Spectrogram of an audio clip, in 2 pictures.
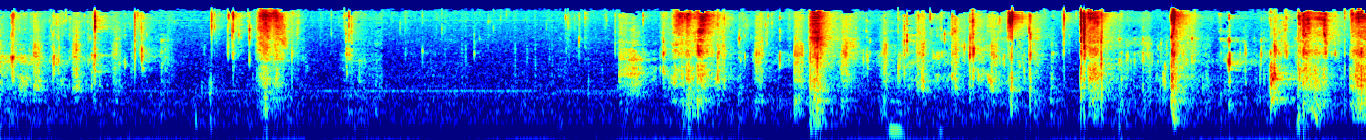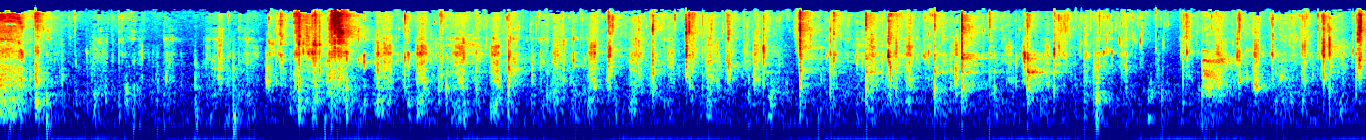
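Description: Close-miked chewing of a mouthful of spicy braised beef tendon and rice, with many short wet mouth noises, easing off briefly a few seconds in before the chewing resumes.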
